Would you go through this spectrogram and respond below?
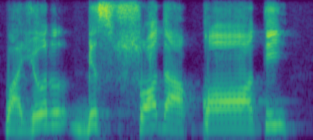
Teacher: قاف کے اوپر کھڑا زبر ہے، ایک الف کی مقدار لمبا کر کے پڑھا جائے گا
